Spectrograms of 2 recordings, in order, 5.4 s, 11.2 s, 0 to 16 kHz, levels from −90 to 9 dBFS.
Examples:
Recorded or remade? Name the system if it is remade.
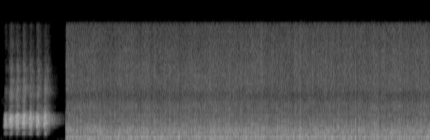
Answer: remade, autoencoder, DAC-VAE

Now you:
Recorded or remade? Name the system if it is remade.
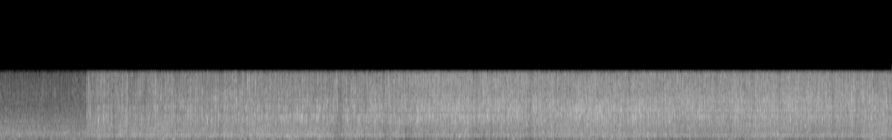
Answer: recorded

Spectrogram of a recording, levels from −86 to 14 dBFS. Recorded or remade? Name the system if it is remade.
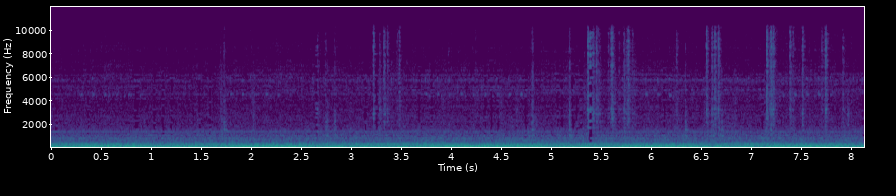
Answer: recorded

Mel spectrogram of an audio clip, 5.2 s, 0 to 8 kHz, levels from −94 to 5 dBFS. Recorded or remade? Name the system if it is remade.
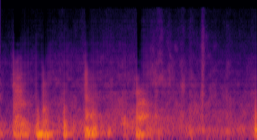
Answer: remade, vocoder, Vocos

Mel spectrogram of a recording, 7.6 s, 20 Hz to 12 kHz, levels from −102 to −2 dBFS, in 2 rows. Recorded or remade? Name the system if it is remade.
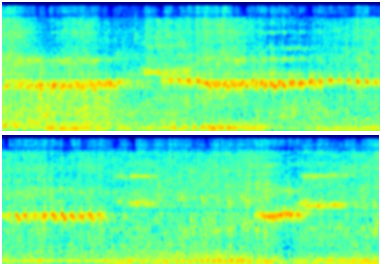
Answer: remade, codec, HILCodec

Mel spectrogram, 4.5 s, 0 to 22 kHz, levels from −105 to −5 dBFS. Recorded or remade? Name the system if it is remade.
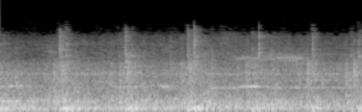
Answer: recorded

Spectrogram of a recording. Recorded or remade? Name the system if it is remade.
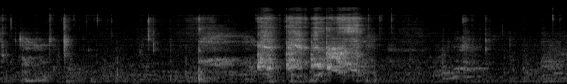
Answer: remade, autoencoder, DAC-VAE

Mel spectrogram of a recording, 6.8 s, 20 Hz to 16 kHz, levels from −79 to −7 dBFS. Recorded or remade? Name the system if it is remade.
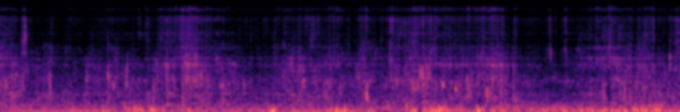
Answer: remade, codec, SNAC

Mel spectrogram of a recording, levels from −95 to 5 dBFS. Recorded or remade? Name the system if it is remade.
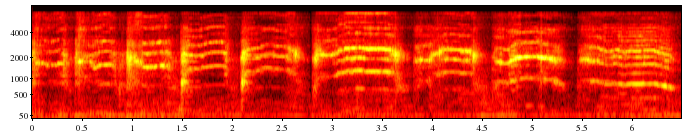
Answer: remade, codec, SNAC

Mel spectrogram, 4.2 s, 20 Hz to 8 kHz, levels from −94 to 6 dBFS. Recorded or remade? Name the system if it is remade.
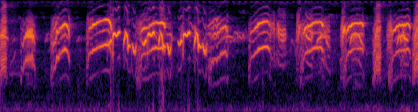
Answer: recorded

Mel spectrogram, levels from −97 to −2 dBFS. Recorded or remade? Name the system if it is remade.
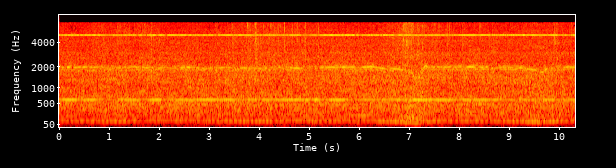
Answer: recorded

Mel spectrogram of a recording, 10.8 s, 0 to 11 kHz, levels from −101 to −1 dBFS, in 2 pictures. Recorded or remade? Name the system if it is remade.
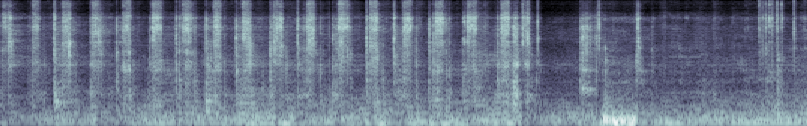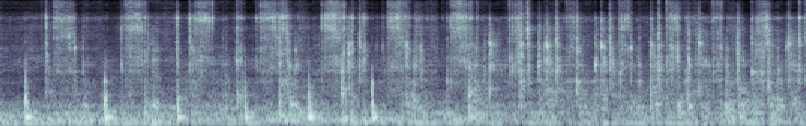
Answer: remade, codec, SNAC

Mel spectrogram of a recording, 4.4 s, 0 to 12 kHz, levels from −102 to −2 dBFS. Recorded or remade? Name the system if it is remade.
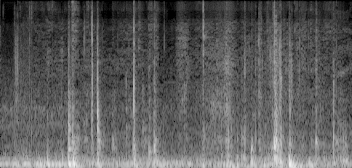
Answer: recorded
